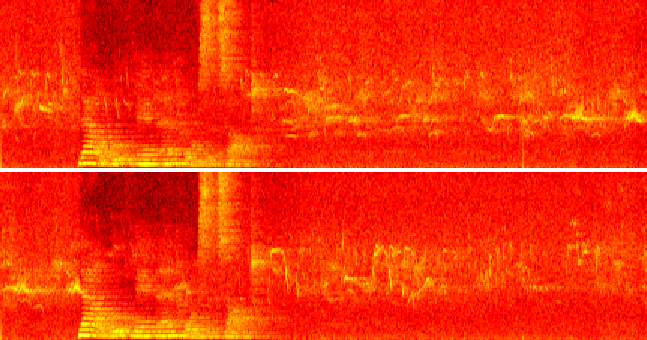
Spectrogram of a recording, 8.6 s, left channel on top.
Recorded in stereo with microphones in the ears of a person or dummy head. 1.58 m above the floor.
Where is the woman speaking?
70° right (ahead or behind), 0.6 m.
